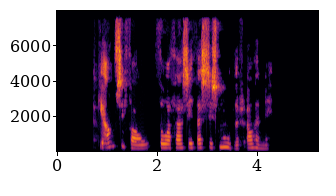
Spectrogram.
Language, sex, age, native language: Icelandic, female, 30-39, Icelandic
